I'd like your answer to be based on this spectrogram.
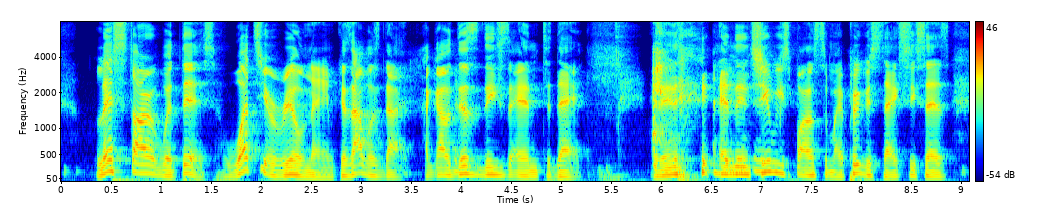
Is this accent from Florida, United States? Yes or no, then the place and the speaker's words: no; Sacramento, California, United States; I was from Sacramento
